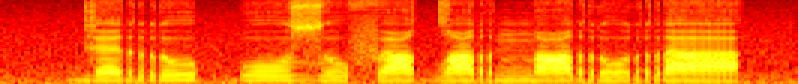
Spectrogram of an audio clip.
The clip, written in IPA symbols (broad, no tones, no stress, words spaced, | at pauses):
ɡɛrʊ ɓozʊfɛdˤar n̪ɑrora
